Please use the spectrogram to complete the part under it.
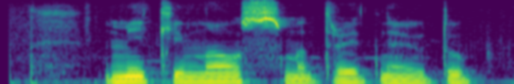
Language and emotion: Russian, neutral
